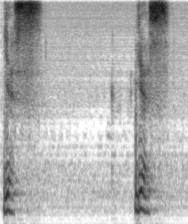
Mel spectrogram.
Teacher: dùng từ yes mà khi giọng đi xuống, nó là một câu khẳng định chắc nịch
